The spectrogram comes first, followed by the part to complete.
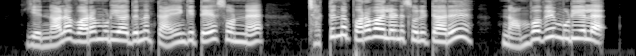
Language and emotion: Tamil, surprised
